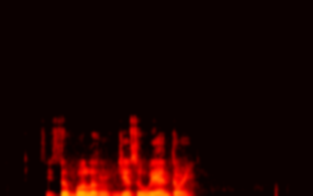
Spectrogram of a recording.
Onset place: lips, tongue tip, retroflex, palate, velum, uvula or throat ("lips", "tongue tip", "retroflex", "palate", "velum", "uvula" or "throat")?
tongue tip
